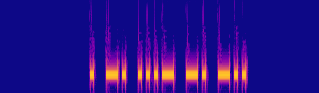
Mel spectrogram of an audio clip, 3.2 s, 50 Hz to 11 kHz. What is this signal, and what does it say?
Morse code, heard as a keyed tone, about 30 wpm, 700 Hz. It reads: ENVND
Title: Code Groups - 5 Letters - 30wpm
